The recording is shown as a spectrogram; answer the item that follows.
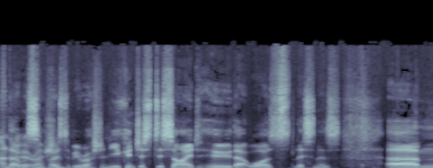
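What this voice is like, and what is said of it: Usual voice. Nothing is said of it.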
